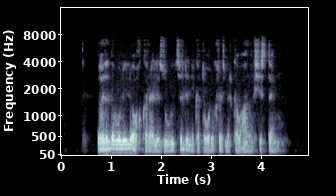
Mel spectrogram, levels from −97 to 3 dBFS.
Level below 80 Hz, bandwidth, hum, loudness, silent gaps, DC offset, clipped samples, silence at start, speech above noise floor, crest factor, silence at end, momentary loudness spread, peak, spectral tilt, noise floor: -54 dBFS; 7.4 kHz; none; -18 LUFS; none; under 0.1%; under 0.1%; 0.75 s; 44 dB; 18 dB; 0.6 s; 15 LU; 0 dBFS; -7.5 dB/octave; -62 dBFS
